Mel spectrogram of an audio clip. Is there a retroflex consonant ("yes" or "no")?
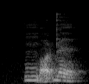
yes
